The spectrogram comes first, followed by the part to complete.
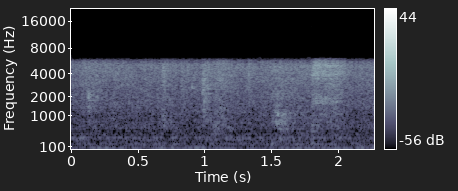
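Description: Faint, irregular light clicks and taps over a low room hum.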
